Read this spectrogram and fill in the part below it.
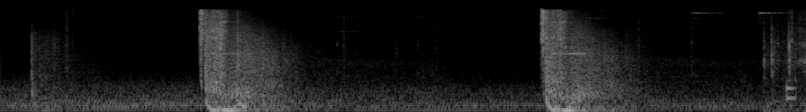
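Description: Gunshots crack loudly, close by.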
